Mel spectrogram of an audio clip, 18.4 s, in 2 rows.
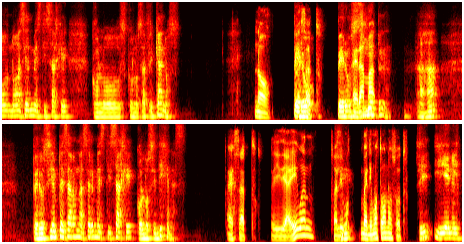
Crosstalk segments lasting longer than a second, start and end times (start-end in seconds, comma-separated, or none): none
